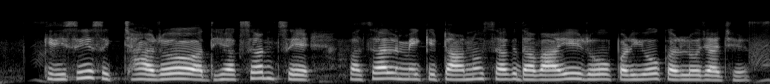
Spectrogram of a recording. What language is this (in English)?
Maithili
